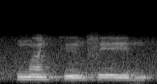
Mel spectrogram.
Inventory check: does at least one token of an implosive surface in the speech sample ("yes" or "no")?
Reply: no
